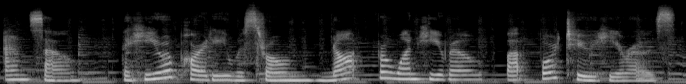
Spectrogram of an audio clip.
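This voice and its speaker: A woman's voice: medium pitch, slow. A woman narrating a scripted children's bedtime story as the storyteller. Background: soft music.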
